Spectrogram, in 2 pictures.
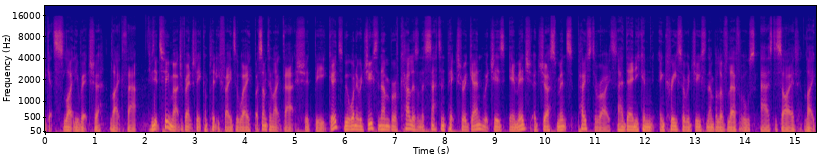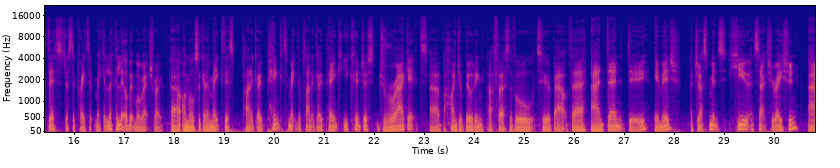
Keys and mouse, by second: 8.2 click, 10.8 click, 12.3 click, 22.0 click, 24.0 click, 27.5 click, 29.4 click.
